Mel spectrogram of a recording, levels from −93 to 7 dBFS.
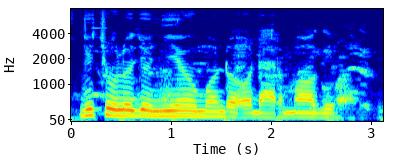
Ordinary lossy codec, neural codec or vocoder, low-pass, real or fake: none; none; none; real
